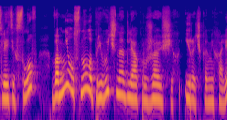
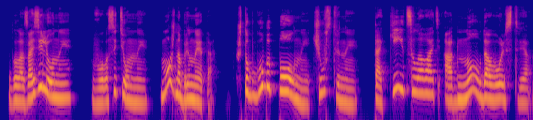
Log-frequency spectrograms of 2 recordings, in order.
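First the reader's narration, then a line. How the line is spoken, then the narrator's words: Dreamy drawl. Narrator (Russian): Протянула мечтательно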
